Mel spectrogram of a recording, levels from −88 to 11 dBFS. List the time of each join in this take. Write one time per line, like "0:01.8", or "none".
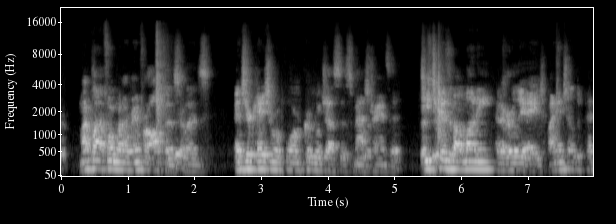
none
